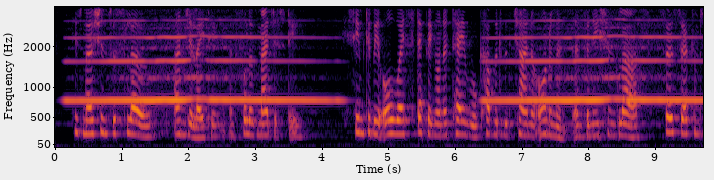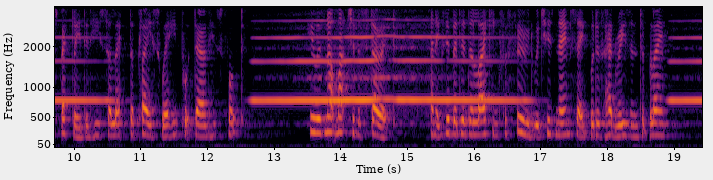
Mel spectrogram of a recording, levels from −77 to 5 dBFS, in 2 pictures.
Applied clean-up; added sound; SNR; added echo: none; Wind instrument, woodwind instrument; -1 dB; reverberation time 1.0 s.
